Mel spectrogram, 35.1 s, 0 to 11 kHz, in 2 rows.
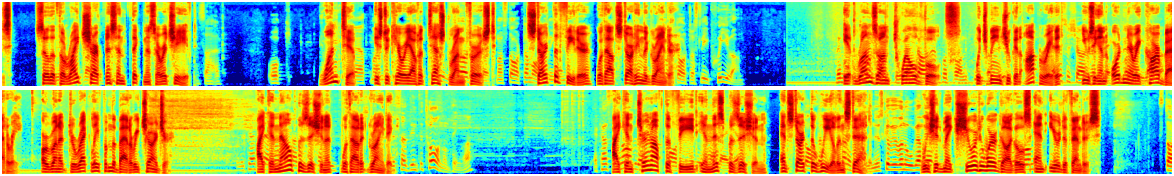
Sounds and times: Speech: 0:00.0 - 0:03.4, 0:04.0 - 0:11.1, 0:12.5 - 0:20.2, 0:21.1 - 0:24.7, 0:26.4 - 0:34.1.

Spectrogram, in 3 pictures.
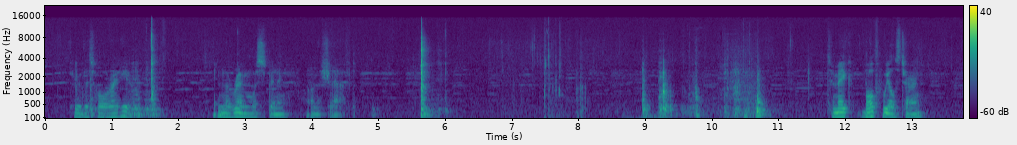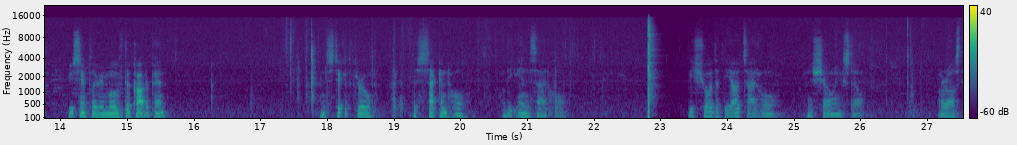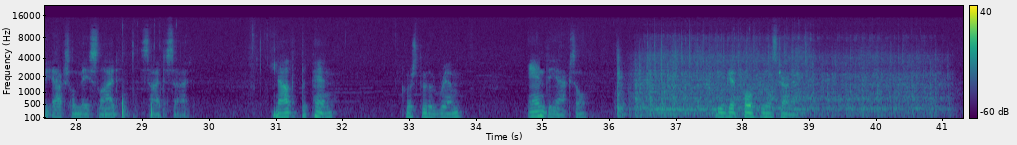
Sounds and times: Speech: 0:00.4 - 0:01.4, 0:02.5 - 0:04.6, 0:11.8 - 0:13.2, 0:14.1 - 0:15.6, 0:17.9 - 0:21.6, 0:23.4 - 0:26.1, 0:27.2 - 0:29.8, 0:31.0 - 0:31.9, 0:32.9 - 0:33.8, 0:34.8 - 0:35.7, 0:37.5 - 0:39.0.

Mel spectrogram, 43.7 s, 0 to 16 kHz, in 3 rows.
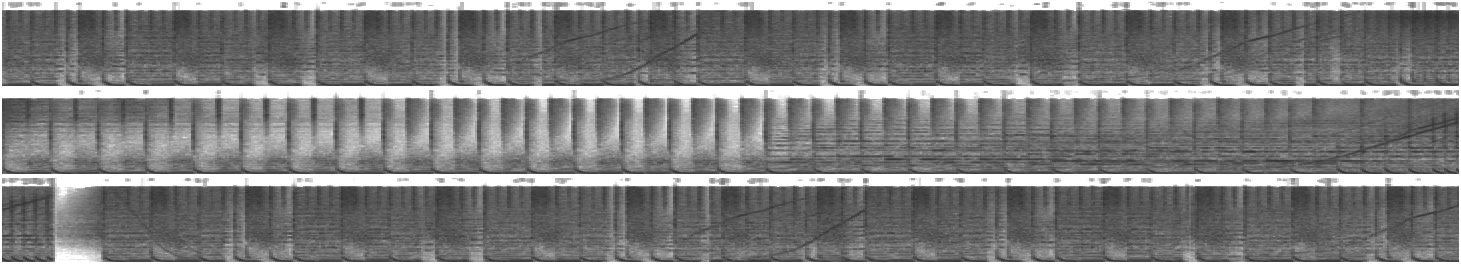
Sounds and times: Music: 0:00.0 - 0:43.7.

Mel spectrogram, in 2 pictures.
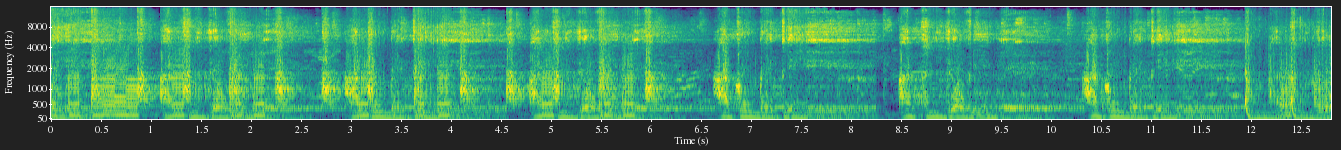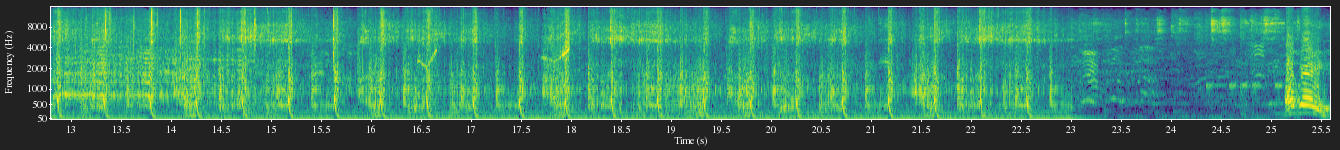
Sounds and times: Music: 0:00.0 - 0:25.5.

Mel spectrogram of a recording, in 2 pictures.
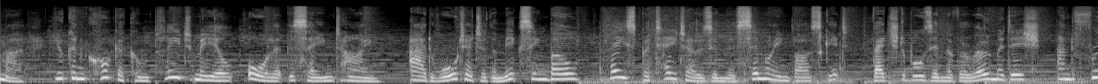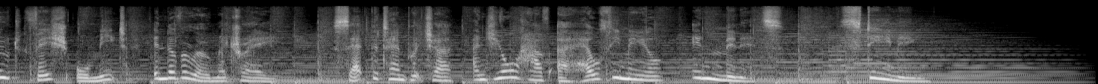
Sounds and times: Speech: 0:00.0 - 0:18.8, 0:19.4 - 0:20.3
Music: 0:00.0 - 0:21.9.

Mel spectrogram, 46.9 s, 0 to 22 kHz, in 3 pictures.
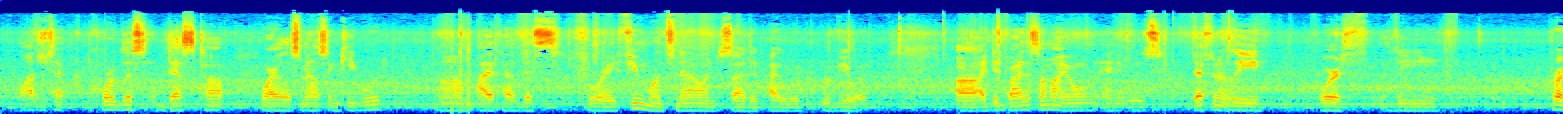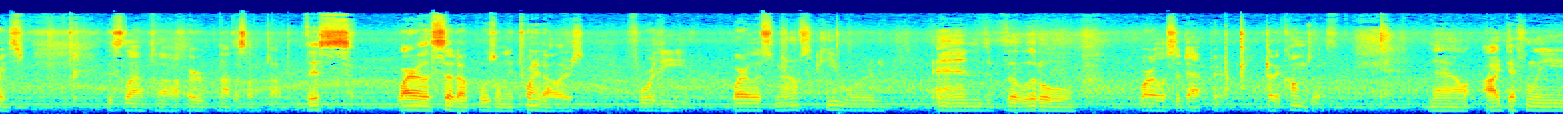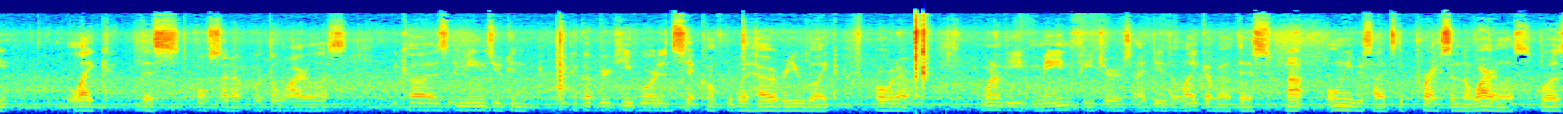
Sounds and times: Speech: 0:00.2 - 0:14.6, 0:15.5 - 0:46.8.

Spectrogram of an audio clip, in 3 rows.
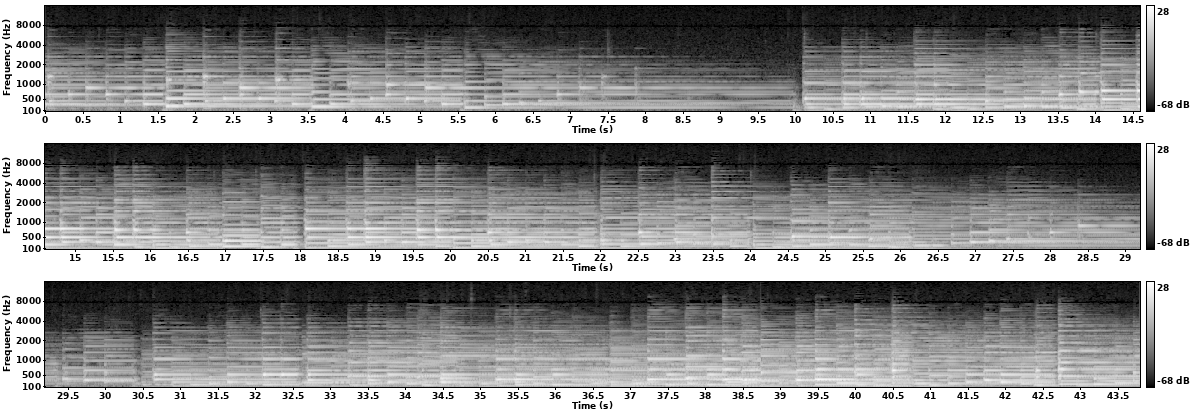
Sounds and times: Music: 0:00.0 - 0:43.8.

